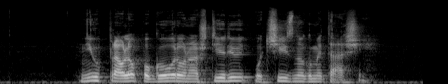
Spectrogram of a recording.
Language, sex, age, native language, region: Slovenian, male, 18-29, Slovenian, Gorenjska region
